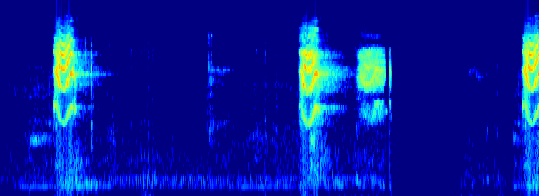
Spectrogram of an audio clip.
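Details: Calls of a female double-collared seedeater, used to excite males into song: high, sharp chirps, each with a dipping then rising sweep, coming roughly every two to three seconds, one followed by a brief harsh buzz, quiet background.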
